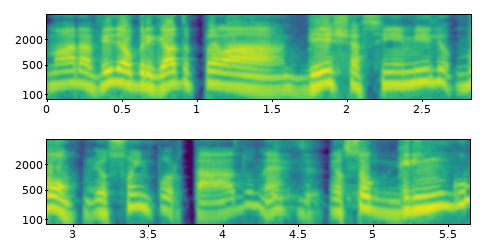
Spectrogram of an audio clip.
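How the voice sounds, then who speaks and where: With a Spanish accent, a man talks at a fairly slow pace in a high pitch, the sound dry and close with no echo. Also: ordinary pitch variation, very clean recording, silent background. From Peru (Cusco), raised in São Paulo, Brazil from age 4-5. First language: Spanish (speaking Portuguese). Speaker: artist. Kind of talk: casual podcast interview.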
